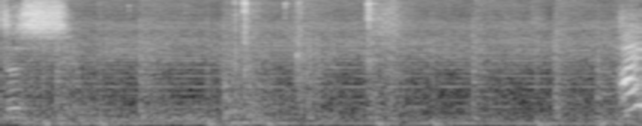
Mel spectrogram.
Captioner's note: door opens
